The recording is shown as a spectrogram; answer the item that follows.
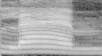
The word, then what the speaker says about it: lamb: of scissors let's read the M sound is a final silent digraph where the B is silent read the words aloud don't forget to keep the be silent mmm climb comb LEM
